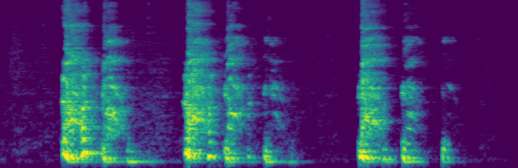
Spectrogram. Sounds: Cough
